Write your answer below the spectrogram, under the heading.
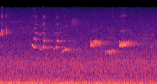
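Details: Brown thrasher male in song, moving between trees as he sings; a few quick clipped notes followed by two longer buzzy whistled phrases, set against constant low-frequency background hum.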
